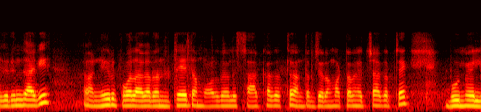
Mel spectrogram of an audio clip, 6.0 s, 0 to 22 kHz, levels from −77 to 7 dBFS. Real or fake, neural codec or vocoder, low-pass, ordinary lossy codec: fake; codec, 16 kHz, 0.8 kbps, ZipCodec; none; none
